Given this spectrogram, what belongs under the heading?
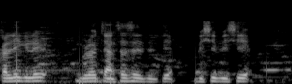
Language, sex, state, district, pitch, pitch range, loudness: Kannada, male, Karnataka, Dharwad, 150 Hz, 140-160 Hz, -27 LUFS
